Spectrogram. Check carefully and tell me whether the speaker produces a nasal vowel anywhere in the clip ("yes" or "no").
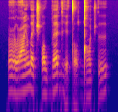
yes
